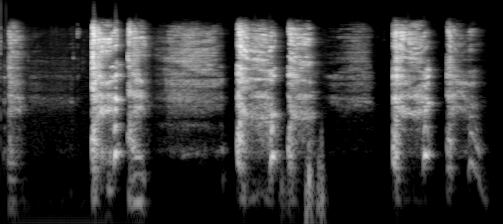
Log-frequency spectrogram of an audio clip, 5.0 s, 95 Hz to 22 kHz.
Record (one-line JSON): {"three_cough_length": "5.0 s", "three_cough_amplitude": 26669, "three_cough_signal_mean_std_ratio": 0.41, "survey_phase": "beta (2021-08-13 to 2022-03-07)", "age": "18-44", "gender": "Female", "wearing_mask": "No", "symptom_cough_any": true, "symptom_runny_or_blocked_nose": true, "symptom_onset": "7 days", "smoker_status": "Current smoker (1 to 10 cigarettes per day)", "respiratory_condition_asthma": false, "respiratory_condition_other": false, "recruitment_source": "REACT", "submission_delay": "2 days", "covid_test_result": "Negative", "covid_test_method": "RT-qPCR", "covid_ct_value": 47.0, "covid_ct_gene": "N gene"}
